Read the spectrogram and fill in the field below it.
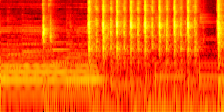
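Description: Close, rapid keystrokes on a computer keyboard, with a single press, a short pause, then a quick run of evenly spaced clicks ending in a final couple of taps.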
